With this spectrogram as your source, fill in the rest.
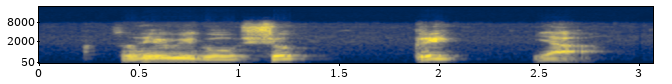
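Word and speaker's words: शुक्रिया: So notice, if we didn't have it in the root form, we would pronounce it as shukariya, but because ra is a little carrot growing out of ka, we pronounce it shukriya.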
